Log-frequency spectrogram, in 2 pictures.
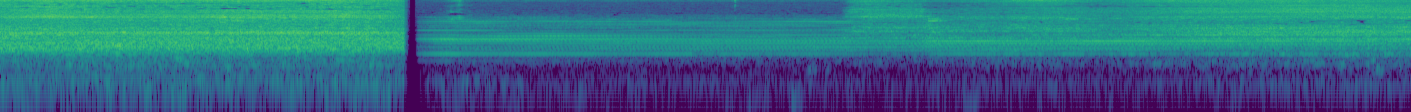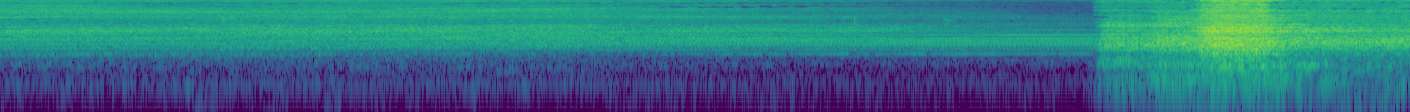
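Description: Freight train with a Medway electric locomotive and car-carrier wagons at a station: a steady electric whine of several even tones over a soft rolling hiss. The sound changes abruptly to a louder rush of hiss about three seconds in and again near the end.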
